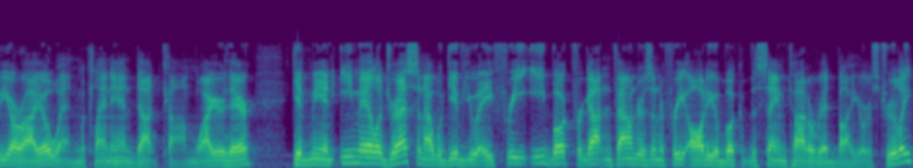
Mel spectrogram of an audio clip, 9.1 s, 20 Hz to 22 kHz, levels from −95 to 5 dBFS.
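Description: Speech with three short buzzy, held-tone blips, each ending in a faint warble, at 1.67–1.69 s, at 4.14 s after "give me an email", and at 8.69–8.71 s after "of the same title". This is concealed Bluetooth headset packet loss. Dropped packets were patched by repeating the best-matching recent stretch of waveform.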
